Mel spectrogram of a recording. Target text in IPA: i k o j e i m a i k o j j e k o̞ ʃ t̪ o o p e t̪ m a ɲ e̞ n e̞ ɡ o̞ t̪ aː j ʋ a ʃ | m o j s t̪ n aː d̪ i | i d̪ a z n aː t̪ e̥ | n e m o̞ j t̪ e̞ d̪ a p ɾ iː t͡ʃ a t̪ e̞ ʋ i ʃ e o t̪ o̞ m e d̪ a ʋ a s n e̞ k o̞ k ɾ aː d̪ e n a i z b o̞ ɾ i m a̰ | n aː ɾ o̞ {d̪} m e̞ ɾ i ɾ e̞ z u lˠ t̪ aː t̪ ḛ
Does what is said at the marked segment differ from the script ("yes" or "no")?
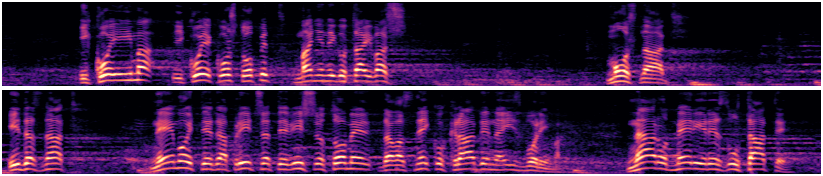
no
